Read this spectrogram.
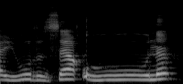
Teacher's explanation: تو یہاں بھی را کو ہم نے موٹا پڑھا، ترجیعون، یرزقون، را ساکن اس سے پہلے پیش ہے تو را کو بھی موٹا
